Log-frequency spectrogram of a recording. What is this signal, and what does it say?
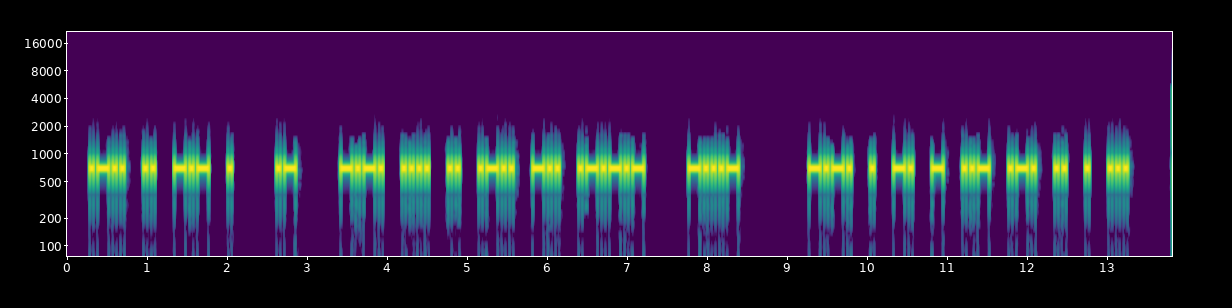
Morse code, heard as a keyed tone, about 25 wpm, spaced as for 20 wpm, 700 Hz. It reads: LIKE A CHILD. <BT> CENTURIES
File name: Pinocchio / Pinocchio ch1 15 25 ik1hge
